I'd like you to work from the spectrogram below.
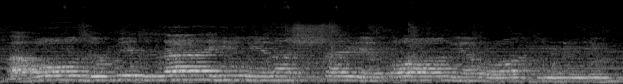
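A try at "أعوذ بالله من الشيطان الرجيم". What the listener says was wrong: Yang sama dengan sya juga tidak dipanjangkan syaitan lah. Syaitani.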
